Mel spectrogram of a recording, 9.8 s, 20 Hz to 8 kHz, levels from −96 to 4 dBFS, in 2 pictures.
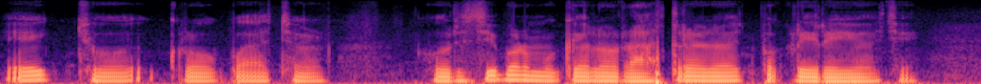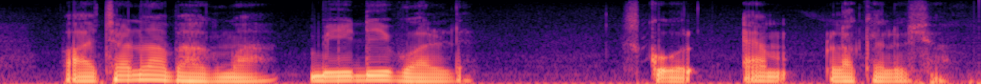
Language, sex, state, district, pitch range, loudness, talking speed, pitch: Gujarati, male, Gujarat, Valsad, 95-110 Hz, -15 LUFS, 110 wpm, 105 Hz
